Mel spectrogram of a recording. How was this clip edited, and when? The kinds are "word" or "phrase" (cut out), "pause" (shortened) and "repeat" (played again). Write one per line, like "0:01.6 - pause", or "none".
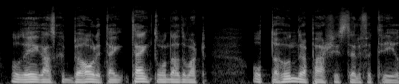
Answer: none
